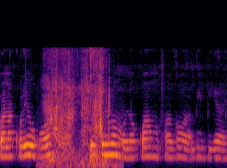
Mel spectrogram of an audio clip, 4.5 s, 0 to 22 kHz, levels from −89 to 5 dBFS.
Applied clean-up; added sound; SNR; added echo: none; Zipper (clothing); 4 dB; reverberation time 0.2 s.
